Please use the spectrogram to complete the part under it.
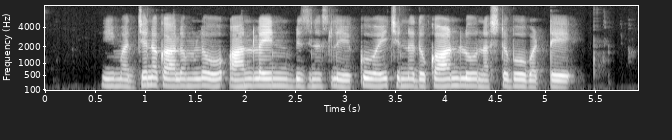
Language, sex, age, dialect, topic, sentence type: Telugu, male, 31-35, Telangana, agriculture, statement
